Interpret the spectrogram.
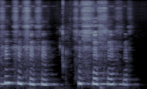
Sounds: Laughter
